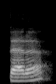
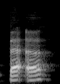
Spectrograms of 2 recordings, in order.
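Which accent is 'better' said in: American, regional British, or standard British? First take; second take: American; regional British. First: The t sounds like a soft d. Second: It is said in a regional British accent. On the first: "They might drop that T and say better, better. It goes more like a D" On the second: "in some um, regional U K accents"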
